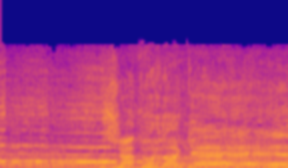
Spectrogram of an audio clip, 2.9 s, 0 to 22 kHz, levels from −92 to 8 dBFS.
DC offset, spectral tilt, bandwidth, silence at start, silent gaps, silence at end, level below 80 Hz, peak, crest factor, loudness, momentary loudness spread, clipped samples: under 0.1%; -2 dB/octave; 16.5 kHz; 0 s; none; 0 s; -46 dBFS; -2 dBFS; 14 dB; -14 LUFS; 6 LU; under 0.1%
